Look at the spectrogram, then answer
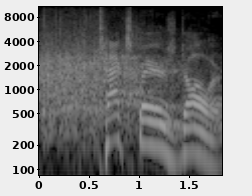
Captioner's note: applause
